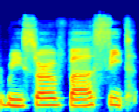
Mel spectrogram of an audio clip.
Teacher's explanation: a seat 那个跟 v 可以合在一起念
